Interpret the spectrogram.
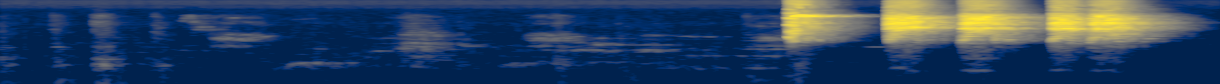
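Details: Black francolin calling: after quiet murmurs, a sharp note with a thin whistle on top, then three harsh grating bursts, loud and broadband, about half a second each.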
